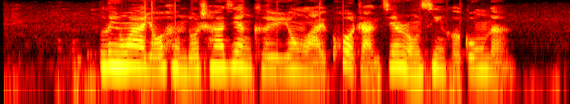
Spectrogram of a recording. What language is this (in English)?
Chinese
